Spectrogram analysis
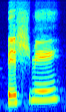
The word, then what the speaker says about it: Bishme: I feel like at some point we have to talk about like Bishme.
